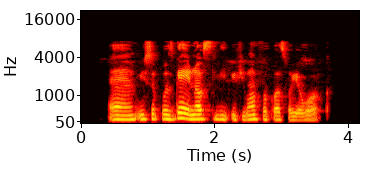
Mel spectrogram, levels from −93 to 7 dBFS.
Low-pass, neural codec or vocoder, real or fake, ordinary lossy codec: 7.2 kHz; none; real; none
